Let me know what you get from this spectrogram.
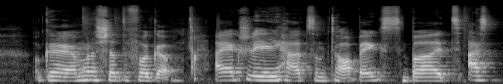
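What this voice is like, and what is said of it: Usual voice. Nothing is said of it.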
